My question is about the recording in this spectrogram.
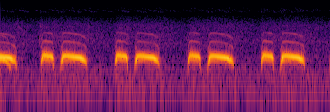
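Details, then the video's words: Spotted dove from Gia Lai in Vietnam's Central Highlands forest, cooing in neat pairs: a brief note, then a longer, slightly falling coo, the pair repeating about every second over a quiet background. "cu gáy"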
